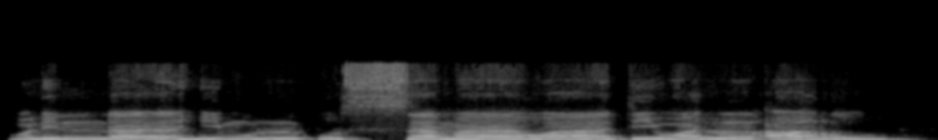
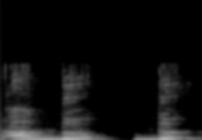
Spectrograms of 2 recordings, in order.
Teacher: tidak ada keluar huruf apapun ya ketika huruf dot itu menjadi huruf yang di terakhir atau huruf yang sebelum diwakufkan. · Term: istitolah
